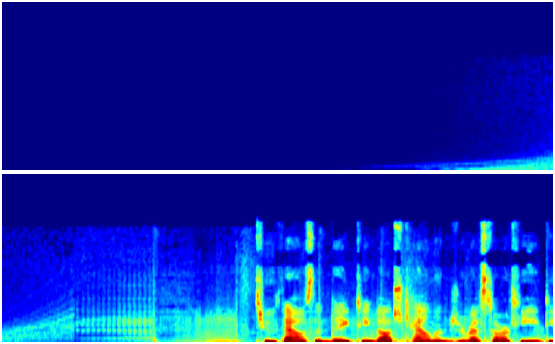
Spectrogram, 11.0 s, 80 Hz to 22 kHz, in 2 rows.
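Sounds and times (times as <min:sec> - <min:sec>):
synthesized rising tones: 0:03.5 - 0:08.0.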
